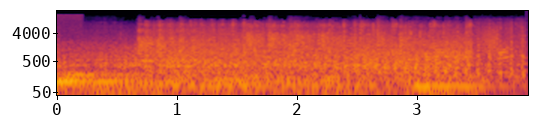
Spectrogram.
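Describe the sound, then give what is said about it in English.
Helicopter rotor blades thump through a dense, roaring wash of rapid small-arms gunfire, loud and continuous for the whole stretch with no pauses, chaotic like a battle scene. “We're getting lower and lower on ammunition, and then I hear the blades of a helicopter.”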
